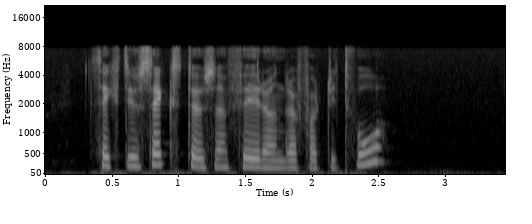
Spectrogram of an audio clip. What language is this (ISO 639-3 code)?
swe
